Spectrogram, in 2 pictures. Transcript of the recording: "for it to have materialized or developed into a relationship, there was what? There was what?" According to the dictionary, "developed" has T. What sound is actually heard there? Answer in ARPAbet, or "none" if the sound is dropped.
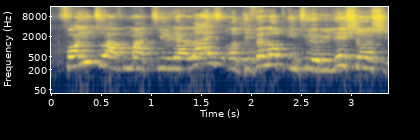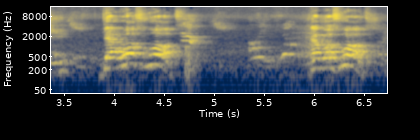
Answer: T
